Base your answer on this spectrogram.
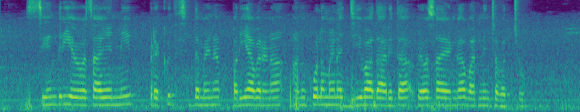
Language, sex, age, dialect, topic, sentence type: Telugu, male, 18-24, Central/Coastal, agriculture, statement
